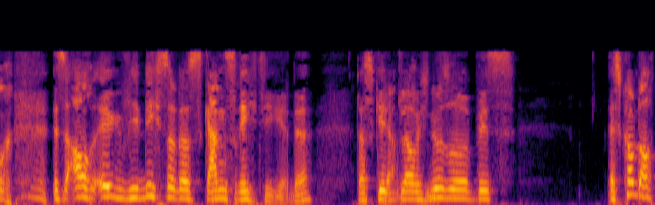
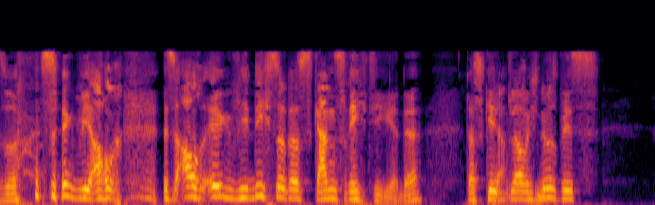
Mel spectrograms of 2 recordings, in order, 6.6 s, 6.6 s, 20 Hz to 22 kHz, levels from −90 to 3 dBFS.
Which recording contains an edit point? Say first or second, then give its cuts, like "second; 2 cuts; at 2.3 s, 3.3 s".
second; 1 cut; at 5.6 s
